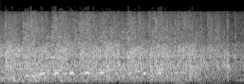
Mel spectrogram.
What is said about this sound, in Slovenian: To hudomušno vprašanje svetega očeta je sprožilo močan aplavz v sinodalni dvorani.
